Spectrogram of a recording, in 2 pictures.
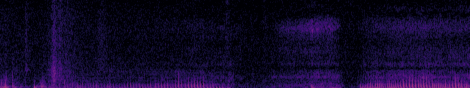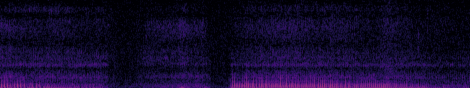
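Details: Snoring: repeated low, fluttering snores with short pauses, about three breaths in nine seconds; ordinary snoring.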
